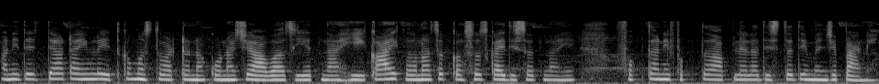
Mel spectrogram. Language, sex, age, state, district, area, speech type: Marathi, female, 18-30, Maharashtra, Ratnagiri, rural, spontaneous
